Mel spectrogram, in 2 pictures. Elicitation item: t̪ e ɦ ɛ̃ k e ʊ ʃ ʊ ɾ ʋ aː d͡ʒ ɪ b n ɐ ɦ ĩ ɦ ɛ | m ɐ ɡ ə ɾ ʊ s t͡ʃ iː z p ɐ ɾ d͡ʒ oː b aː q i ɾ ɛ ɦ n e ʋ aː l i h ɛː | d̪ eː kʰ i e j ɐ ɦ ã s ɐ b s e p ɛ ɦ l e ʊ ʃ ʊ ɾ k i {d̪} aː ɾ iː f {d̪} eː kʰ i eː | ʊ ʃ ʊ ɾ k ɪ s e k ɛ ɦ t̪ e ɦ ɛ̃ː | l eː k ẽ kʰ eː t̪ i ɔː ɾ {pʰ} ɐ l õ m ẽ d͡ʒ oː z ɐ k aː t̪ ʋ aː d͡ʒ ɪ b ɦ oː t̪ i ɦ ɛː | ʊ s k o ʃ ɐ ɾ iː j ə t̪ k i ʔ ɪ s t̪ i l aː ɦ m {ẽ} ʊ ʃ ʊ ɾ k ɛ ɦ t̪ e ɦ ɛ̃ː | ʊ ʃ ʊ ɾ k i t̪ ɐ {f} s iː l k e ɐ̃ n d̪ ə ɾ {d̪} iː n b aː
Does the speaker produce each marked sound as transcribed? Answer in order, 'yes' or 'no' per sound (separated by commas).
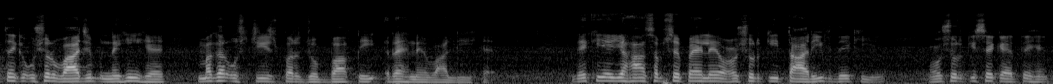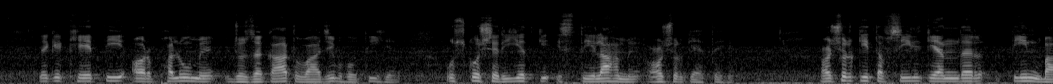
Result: no, yes, yes, yes, yes, no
